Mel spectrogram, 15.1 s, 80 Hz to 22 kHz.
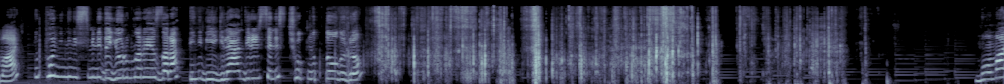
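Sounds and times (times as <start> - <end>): packaging tearing and crinkling: 5.1 - 13.0.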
